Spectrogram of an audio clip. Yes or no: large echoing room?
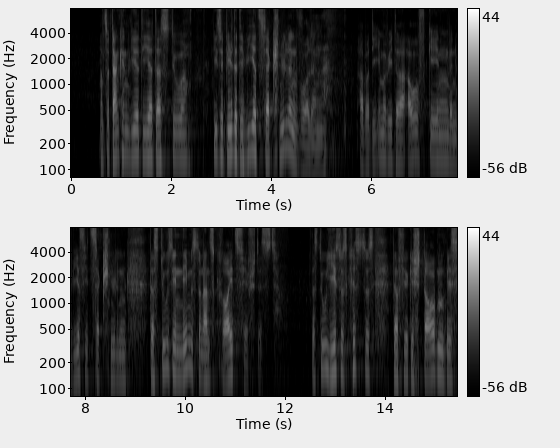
yes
